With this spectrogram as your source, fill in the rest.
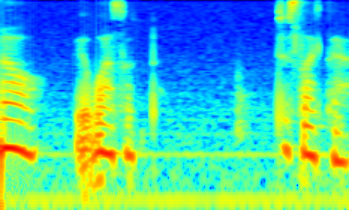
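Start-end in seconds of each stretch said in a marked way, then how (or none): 0.0-1.3 heartfelt, sincere and sweet tone. Recalling a woman married sixty years answering him, re-enacting a sincere, sweet reply. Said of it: "so sincerely and so sweetly said".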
